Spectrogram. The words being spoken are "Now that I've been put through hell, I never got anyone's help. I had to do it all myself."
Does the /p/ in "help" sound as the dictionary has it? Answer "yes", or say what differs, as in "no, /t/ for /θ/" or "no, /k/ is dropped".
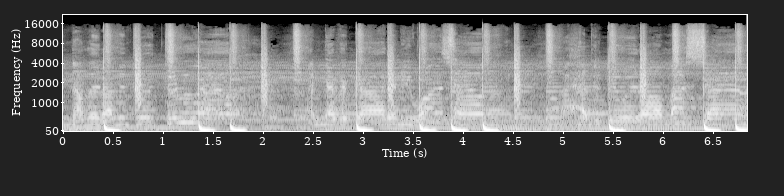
no, /f/ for /p/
